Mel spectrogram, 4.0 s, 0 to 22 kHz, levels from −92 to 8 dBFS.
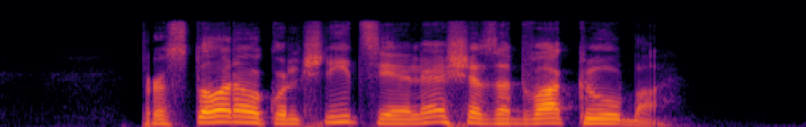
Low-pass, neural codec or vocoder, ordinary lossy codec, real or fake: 10.8 kHz; codec, 24 kHz, 1 kbps, SNAC; none; fake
